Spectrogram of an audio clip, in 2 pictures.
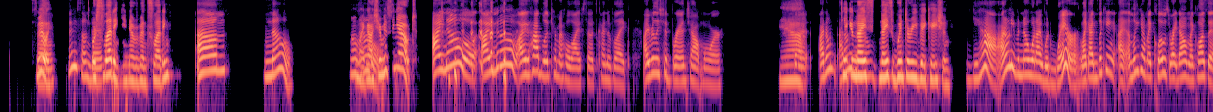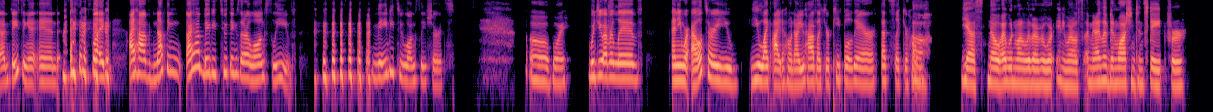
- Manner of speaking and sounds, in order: laugh; laugh; chuckle; laugh; tapping
- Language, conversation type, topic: English, unstructured, What do you like doing for fun with friends?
